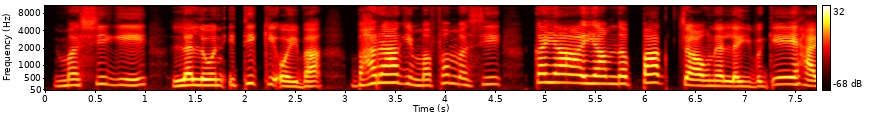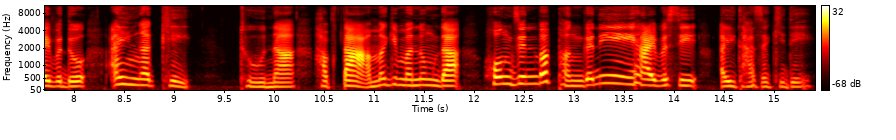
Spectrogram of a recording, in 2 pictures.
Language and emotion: Manipuri, surprised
